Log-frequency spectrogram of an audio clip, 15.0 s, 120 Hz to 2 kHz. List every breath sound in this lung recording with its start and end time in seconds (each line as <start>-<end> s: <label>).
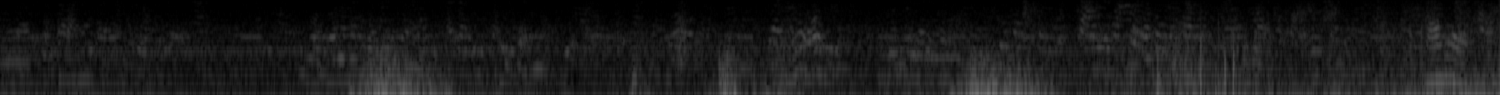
3.43-4.64 s: inhalation
9.46-10.67 s: inhalation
